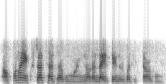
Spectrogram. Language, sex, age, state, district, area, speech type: Tamil, female, 18-30, Tamil Nadu, Ranipet, rural, conversation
